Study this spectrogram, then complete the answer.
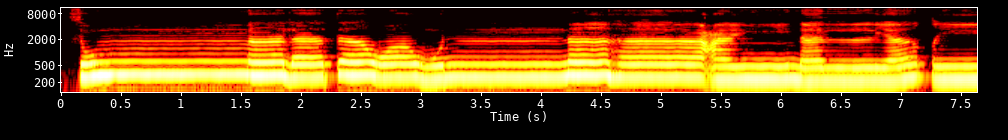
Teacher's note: Kemudian di sini ada mad arid lukun kita panjangkan empat harakat · Ro tebal karena berharakat fathah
